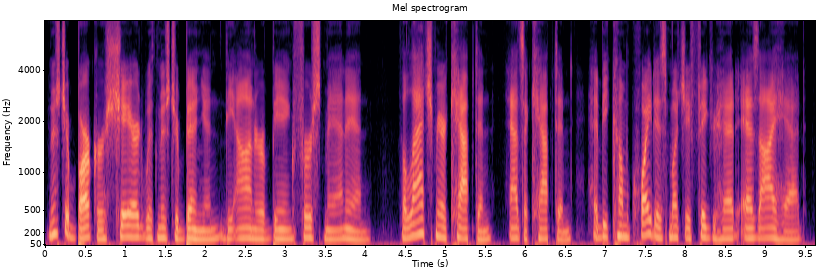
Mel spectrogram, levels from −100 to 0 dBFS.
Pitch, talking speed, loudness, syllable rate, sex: 125 Hz, 180 wpm, -23 LUFS, 5.0 syllables/s, male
